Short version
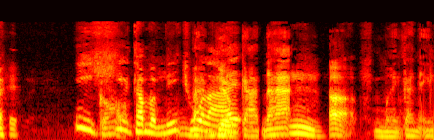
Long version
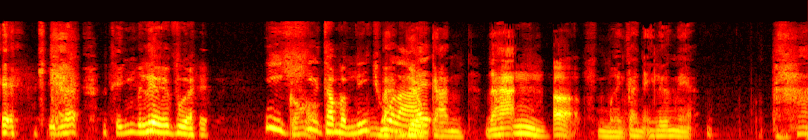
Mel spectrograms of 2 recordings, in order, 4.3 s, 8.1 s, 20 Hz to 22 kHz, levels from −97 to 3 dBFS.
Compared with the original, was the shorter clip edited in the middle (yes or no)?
yes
